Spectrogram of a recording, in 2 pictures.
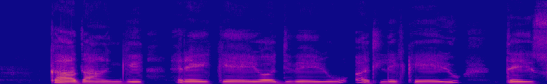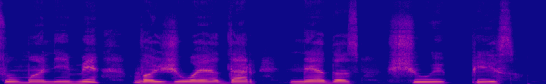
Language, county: Lithuanian, Vilnius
